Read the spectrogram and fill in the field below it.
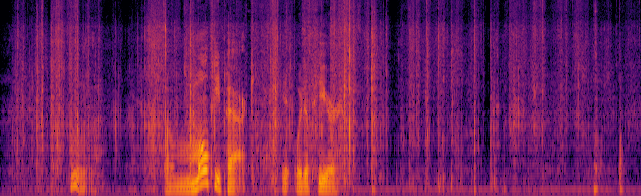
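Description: A paper packet crinkles and rustles as it is torn open.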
